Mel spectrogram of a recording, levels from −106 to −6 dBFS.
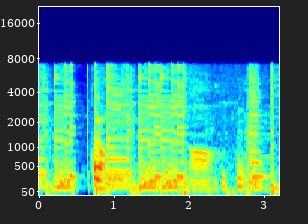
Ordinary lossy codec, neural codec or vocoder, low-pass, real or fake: none; none; 7.2 kHz; real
